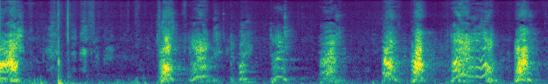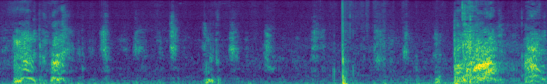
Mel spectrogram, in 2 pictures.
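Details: Scottish Terrier panting while playing ball: quick, breathy puffs repeated several times a second in steady runs, growing fainter midway, then a louder rough burst near the end.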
